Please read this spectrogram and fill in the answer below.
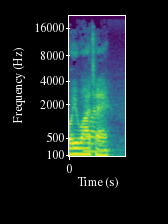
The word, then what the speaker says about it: Iwate: Iwate is his Geodude. I probably just butchered that, but whatever. – Iwata? Oh, Iwate.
